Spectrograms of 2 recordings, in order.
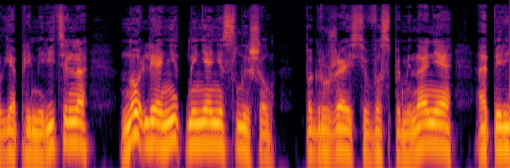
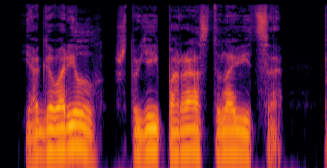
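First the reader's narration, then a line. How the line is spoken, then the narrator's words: Muffled, flat. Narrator (Russian): произнес он глухо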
